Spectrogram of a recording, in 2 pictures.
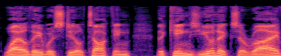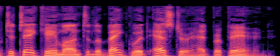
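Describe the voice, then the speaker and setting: A man serves as narrator of a dramatized audio Bible. His voice is on the low side and the sound is dry and close, with measured, scripted storytelling. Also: expressive, no echo.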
